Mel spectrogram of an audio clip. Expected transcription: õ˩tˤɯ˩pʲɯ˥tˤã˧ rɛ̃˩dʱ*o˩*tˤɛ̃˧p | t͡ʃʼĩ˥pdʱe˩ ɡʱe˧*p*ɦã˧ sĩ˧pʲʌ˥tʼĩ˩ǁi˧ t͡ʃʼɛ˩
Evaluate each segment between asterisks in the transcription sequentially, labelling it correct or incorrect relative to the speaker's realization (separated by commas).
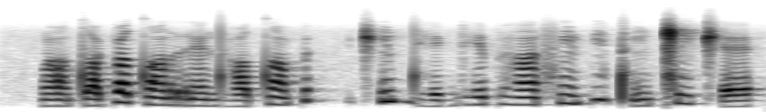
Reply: correct, correct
